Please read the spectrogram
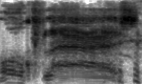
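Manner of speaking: put-on monster voice. Answering a quiz clue as the rules require: Hulk impression. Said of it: "in your best Hulk impression".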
